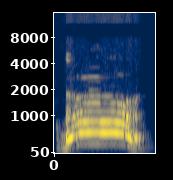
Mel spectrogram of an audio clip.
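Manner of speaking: loud, high blown brrr; mammoth raspberry. Acted. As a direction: blow a cheeky raspberry. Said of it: "called out Wooly".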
